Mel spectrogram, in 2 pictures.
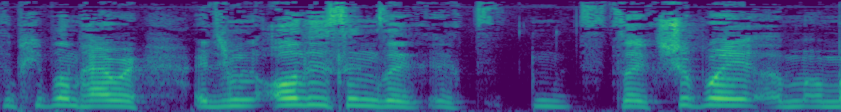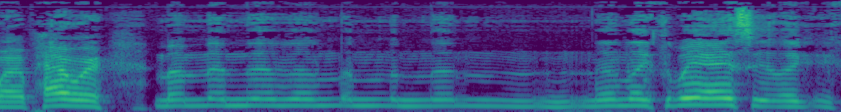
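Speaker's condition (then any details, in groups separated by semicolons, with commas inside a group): Stammering and stuttering; acquired, neurological damage from severe pneumonia, 21 antibiotics, steroids, intubation, ventilator, induced coma, stutter began later; minimal editing leaves speech issues on display; repeated sounds, prolonged sounds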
